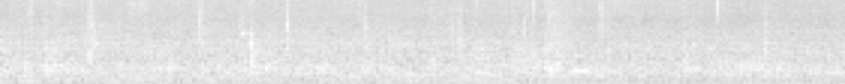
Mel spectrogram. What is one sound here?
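A busy city street hums around outdoors.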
